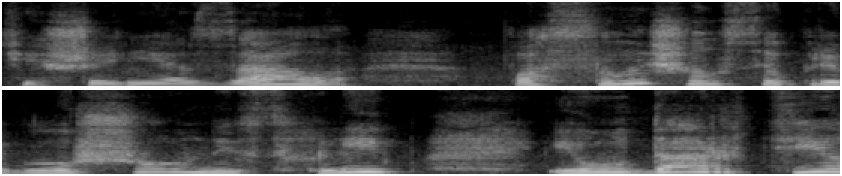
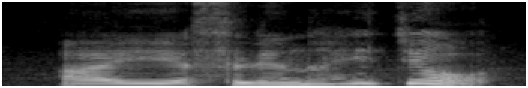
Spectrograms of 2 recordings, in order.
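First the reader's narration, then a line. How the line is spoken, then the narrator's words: Plain. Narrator (Russian): спросила я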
